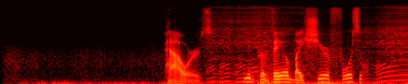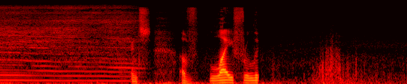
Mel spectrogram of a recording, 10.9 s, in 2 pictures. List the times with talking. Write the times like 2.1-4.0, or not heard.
2.1-4.8, 7.2-8.9.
